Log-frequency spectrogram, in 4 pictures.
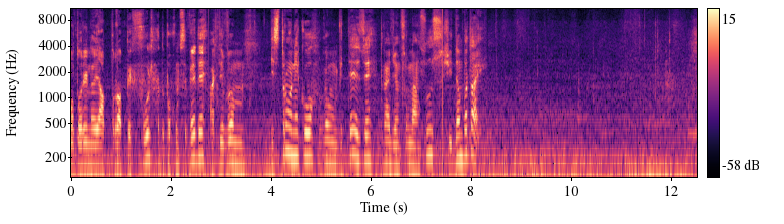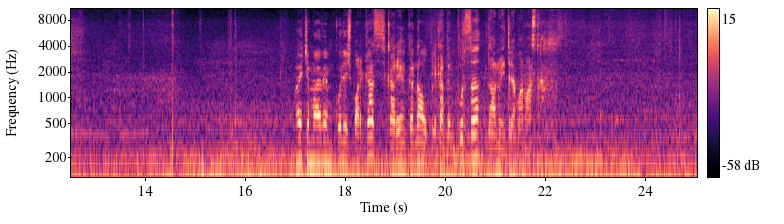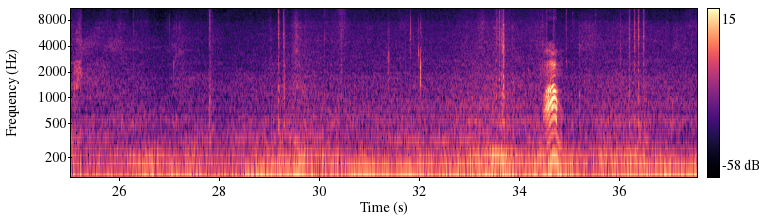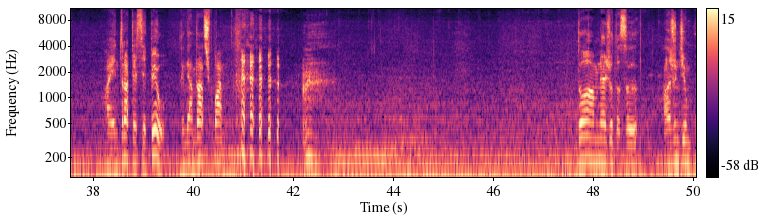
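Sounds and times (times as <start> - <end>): truck diesel engine rumbling: 0.0 - 50.0.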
